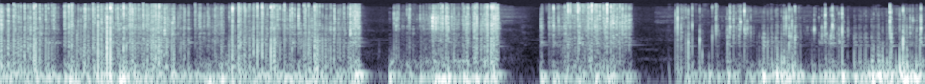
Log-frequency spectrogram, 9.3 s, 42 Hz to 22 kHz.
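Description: Long acrylic nails on both hands scratch the woven metal mesh grille of a bare Rode NT1 condenser microphone with a hollow head. The result is dense, crackly scratching over a heavy low rumble, broken by brief near-silent pauses around the 4, 5.3 and 6.5 second marks before resuming.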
